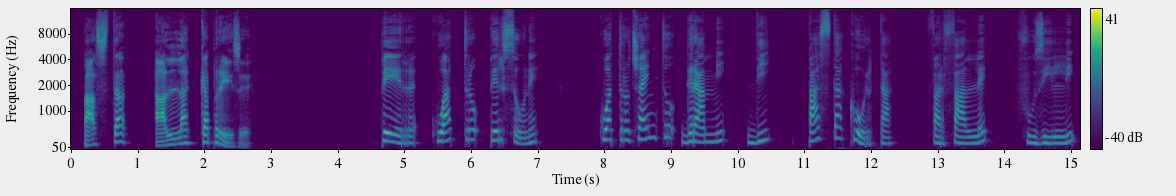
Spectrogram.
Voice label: Slow, Cuisine, Italian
